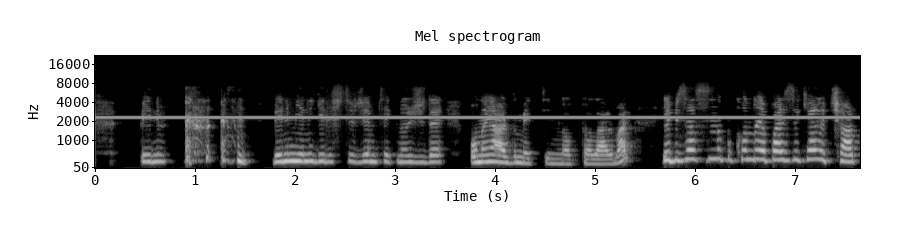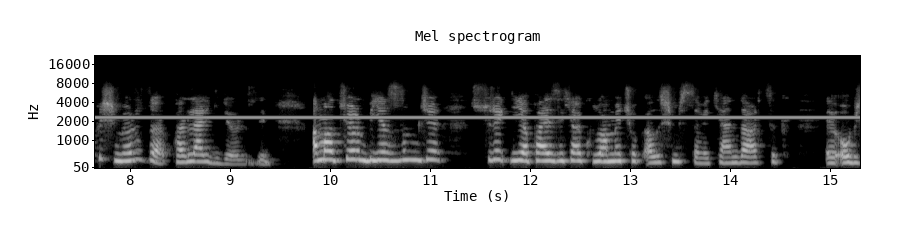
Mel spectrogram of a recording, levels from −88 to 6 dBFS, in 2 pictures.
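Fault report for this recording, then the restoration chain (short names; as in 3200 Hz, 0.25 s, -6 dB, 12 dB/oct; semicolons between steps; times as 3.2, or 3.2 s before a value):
tone 2300 Hz -30 dBFS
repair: notch 2300 Hz, Q 30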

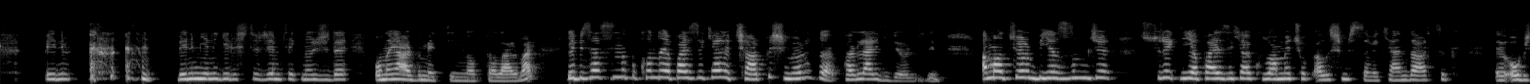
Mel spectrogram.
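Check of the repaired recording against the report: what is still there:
none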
